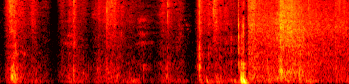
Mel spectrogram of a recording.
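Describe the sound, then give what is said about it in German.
Footsteps crunch and rustle through dry fallen leaves on a forest path, passing from a pine forest into a deciduous forest, in a steady walking rhythm, with one heavier step standing out partway through. No one speaks. “Ja, am Rascheln des Laubs an meinen Füßen merkt man vielleicht, ich bin gerade von einem Kiefernwald in einen Laubwald, Kuchen übergegangen.”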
